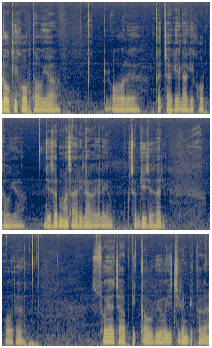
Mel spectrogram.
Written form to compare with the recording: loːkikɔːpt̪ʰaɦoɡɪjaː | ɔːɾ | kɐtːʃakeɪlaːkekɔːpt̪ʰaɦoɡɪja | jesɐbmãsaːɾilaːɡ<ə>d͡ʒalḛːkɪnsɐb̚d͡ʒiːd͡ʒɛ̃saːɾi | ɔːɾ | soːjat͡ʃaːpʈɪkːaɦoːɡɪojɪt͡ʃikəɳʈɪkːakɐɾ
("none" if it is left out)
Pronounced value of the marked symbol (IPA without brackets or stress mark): a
